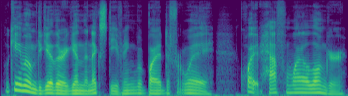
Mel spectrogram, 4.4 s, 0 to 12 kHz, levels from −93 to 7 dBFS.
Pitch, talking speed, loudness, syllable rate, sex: 115 Hz, 250 wpm, -18 LUFS, 6.9 syllables/s, male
